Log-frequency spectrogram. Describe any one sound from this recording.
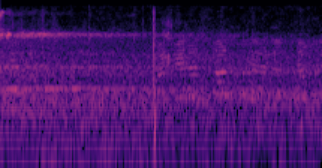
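A volleyball is struck hard.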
